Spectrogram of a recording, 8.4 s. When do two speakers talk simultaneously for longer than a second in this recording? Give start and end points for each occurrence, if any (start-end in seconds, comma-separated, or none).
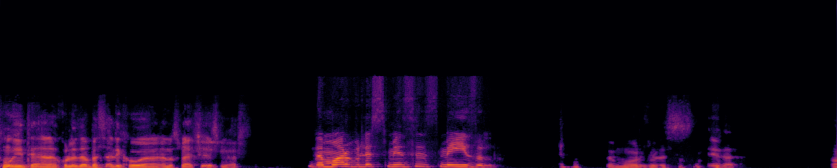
none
